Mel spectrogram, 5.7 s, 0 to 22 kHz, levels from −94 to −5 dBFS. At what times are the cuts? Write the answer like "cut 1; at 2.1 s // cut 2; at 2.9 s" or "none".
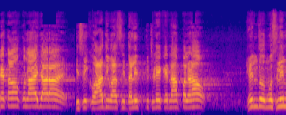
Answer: cut 1; at 1.3 s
